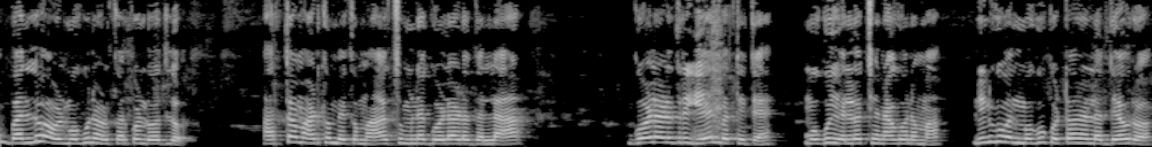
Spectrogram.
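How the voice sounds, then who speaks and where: A woman's voice: high-pitched, a little mellow, natural voice. A woman with a Chikkaballapur Kannada accent playing a stern older woman who scolds and lectures a grieving relative. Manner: scolding, preachy. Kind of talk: family drama acting.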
